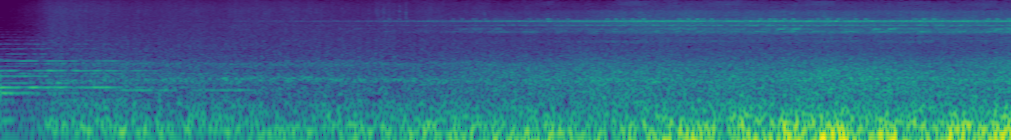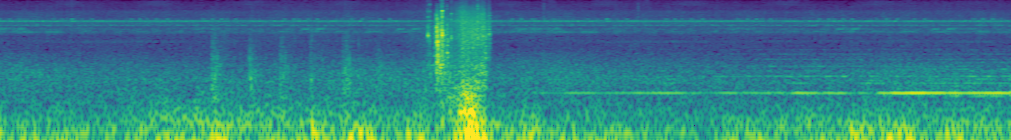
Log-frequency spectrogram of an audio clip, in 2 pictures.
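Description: Wind blows steadily outdoors, slowly growing louder.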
